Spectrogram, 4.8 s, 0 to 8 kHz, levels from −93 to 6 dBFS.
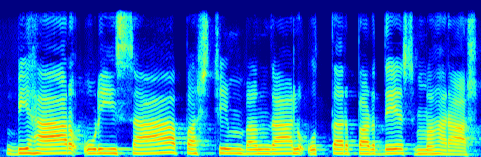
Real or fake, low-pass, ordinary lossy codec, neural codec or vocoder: fake; 7.2 kHz; none; codec, 16 kHz, 4 kbps, X-Codec, HuBERT features, trained on balanced general audio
